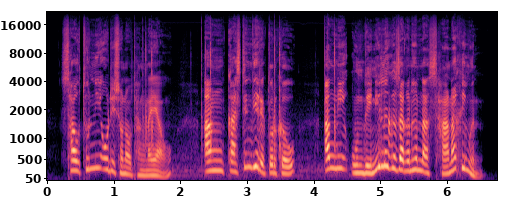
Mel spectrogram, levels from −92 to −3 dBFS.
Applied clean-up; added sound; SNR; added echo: none; Tap; 19 dB; none.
